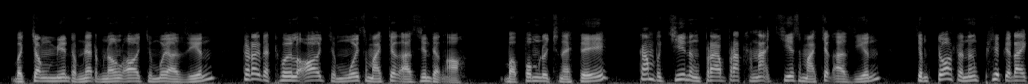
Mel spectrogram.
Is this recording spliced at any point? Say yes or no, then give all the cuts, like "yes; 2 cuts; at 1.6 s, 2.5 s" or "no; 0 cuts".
no; 0 cuts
